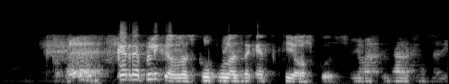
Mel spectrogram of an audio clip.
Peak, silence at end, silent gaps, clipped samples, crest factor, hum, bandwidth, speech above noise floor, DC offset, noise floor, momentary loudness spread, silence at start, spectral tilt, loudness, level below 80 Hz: 0 dBFS; 0.25 s; none; under 0.1%; 16 dB; none; 7.6 kHz; 20 dB; under 0.1%; -35 dBFS; 15 LU; 0.45 s; -6 dB/octave; -14 LUFS; -54 dBFS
